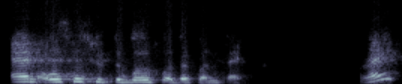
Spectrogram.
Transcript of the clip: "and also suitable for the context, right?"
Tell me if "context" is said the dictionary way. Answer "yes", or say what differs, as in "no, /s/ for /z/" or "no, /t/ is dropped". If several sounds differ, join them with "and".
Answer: no, /s/ is dropped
